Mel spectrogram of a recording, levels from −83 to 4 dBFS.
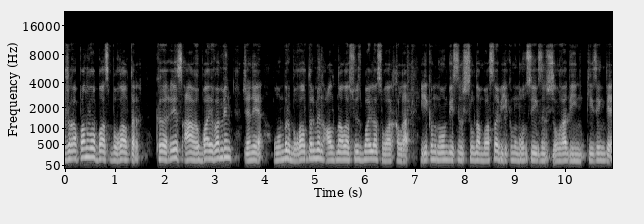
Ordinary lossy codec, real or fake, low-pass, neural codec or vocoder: none; fake; none; vocoder, 22.05 kHz, 80 mel bands, HiFi-GAN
